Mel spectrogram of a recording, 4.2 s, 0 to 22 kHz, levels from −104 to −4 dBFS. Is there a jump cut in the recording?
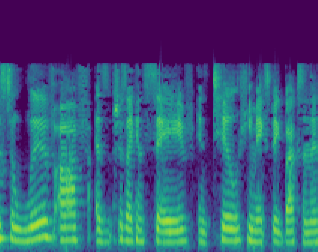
yes; 1 cut; at 1.5 s

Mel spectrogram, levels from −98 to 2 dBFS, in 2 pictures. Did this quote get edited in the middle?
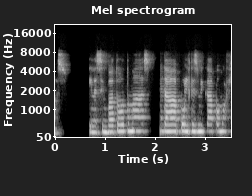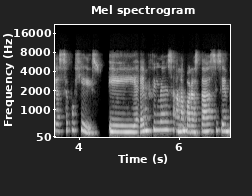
yes; 3 cuts; at 1.4 s, 2.1 s, 3.2 s

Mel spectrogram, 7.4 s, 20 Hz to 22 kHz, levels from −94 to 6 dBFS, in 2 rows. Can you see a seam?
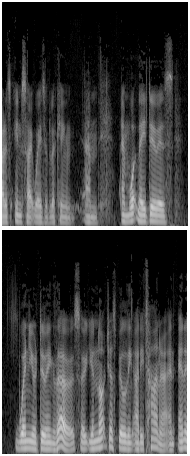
no; 0 cuts

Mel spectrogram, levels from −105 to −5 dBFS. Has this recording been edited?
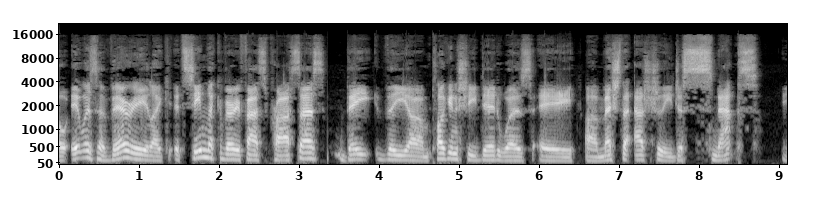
yes; 2 cuts; at 3.4 s, 6.5 s

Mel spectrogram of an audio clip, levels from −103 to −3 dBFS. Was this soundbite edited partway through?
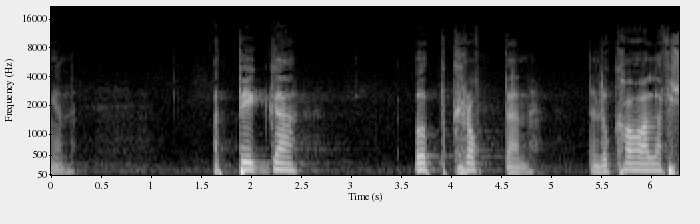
no; 0 cuts

